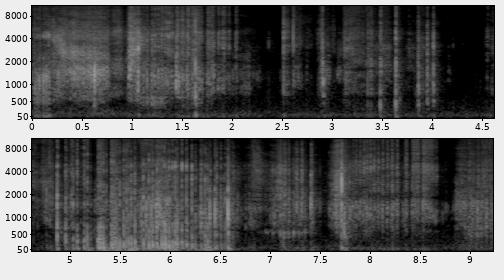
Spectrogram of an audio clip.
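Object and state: Paper book pages.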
